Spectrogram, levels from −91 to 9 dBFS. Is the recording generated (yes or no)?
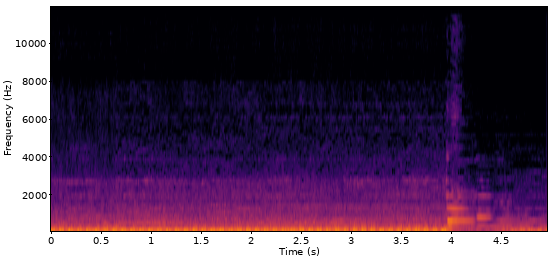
yes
